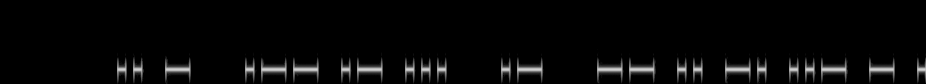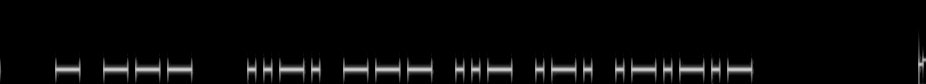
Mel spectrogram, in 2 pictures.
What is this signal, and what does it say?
Morse code, heard as a keyed tone, about 15 wpm, 700 Hz. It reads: IT WAS A MINUTE TO FOUR.
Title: Sentences from Top 1000 Words - Review Part 1 - 15wpm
